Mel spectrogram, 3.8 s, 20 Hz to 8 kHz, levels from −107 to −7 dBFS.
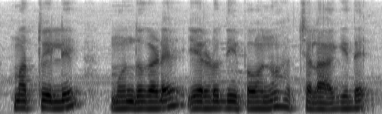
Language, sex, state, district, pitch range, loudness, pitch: Kannada, male, Karnataka, Bidar, 125-140 Hz, -15 LUFS, 130 Hz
